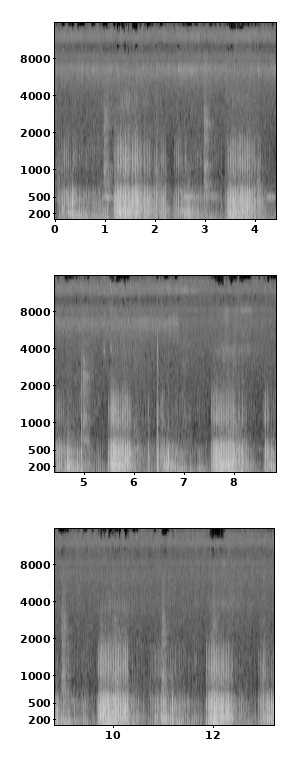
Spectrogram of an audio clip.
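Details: Lap cat purring contentedly, loud rumbling bursts about every second and a half, each breath in and out clearly rising and falling, with brief soft rustles between.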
